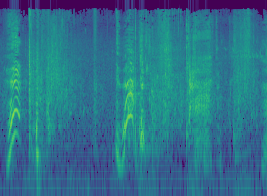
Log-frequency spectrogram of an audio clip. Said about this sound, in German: Jetzt bin ich in den Bach getreten. Meine Schuhe sind nass.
